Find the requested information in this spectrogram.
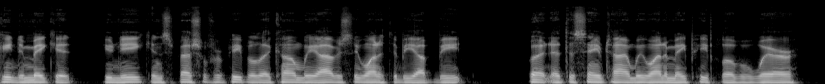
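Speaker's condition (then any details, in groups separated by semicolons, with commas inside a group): Parkinson's disease; left hand clutching about eight years before diagnosis, diagnosed within 2 days via friend Peter Secchia, Grand Rapids; 4 years since diagnosis, tremor and hand clutching with anxiety, big and loud therapy via movement specialist; speech tough, speech therapy with ahs before going on air, big and loud voice training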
